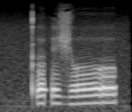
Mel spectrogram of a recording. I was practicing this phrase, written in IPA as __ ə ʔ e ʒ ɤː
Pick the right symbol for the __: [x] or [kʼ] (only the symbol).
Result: kʼ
